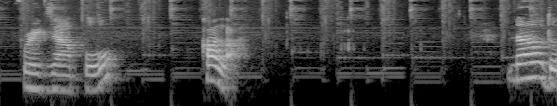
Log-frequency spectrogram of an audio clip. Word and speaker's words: kala: letter k letter k K is pronounced more Softly As in skate rather than the hard K in The Kite for example kala now the letters GB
